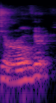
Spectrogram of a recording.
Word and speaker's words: Zarovich: Well, now you guys understand that he's pronouncing Yes. Sorovic in the same way you Americanize a name. Yeah. It's an Americanization of Zarovich.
